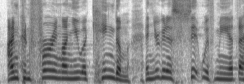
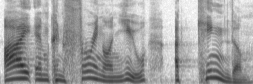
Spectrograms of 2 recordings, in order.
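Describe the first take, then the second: First: Higher and louder, thrilled; "I'm conferring on you a kingdom" raised high and loud in delight; excited. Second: Said in the usual way. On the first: Real, not acted. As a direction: proclaim it with fresh wonder. Restates the verse with excitement.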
